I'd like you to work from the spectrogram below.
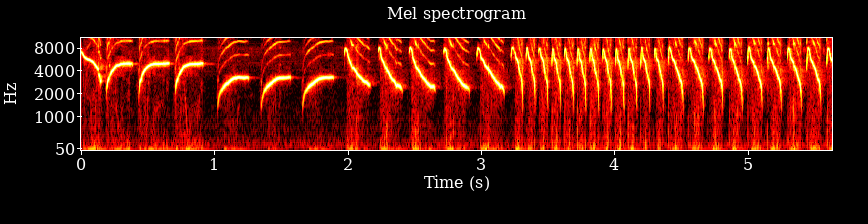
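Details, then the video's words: Canary song opening with slow, paired swooping whistles, then rising tempo into a very rapid, buzzy-edged trill of falling notes. "Suara Burung Kenari!!! GACOR MERDU"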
